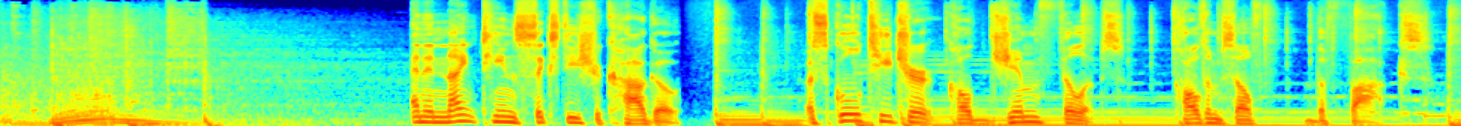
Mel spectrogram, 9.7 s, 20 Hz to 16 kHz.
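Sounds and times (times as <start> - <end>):
car engine approaching: 0.0 - 2.7
speech: 2.8 - 9.7.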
